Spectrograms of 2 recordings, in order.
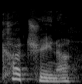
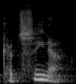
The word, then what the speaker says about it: katsina: 20 years or so we've moved at the urgings of the hopi to pronouncing the word katsina because there's no chus sound in the hopi language so out of respect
